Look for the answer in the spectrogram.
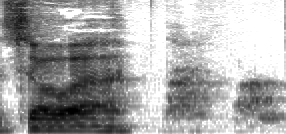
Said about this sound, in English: I'm sorry if you can hear my dog barking.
